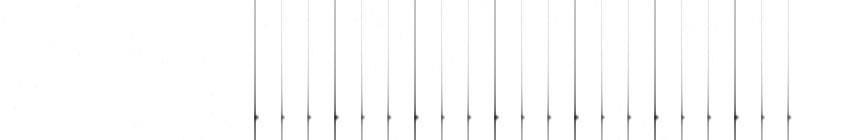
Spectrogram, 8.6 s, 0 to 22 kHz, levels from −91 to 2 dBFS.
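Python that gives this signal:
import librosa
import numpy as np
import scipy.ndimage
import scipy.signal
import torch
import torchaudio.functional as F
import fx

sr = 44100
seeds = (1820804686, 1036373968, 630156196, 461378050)

y = fx.click_track(sr, bpm=225, beats=3, bars=7, hz=3640.0, accent_db=17.5, level_db=-7.0)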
